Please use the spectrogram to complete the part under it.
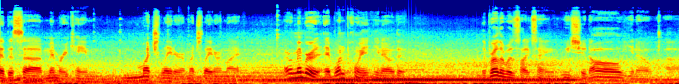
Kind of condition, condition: setting, outdoors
